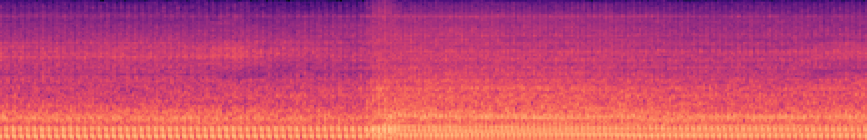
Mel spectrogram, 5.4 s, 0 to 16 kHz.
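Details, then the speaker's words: Bombardier Traxter 500 after carburetor cleaning and rebuild, warmed up with electric fan cycling, choke fully in, mic near the exhaust: steady, even single-cylinder putter at a possibly slightly high idle, no misses or knocks; runs cleanly. "the choke is all the way in running as it should if anything it may be idle in just a bit hi"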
